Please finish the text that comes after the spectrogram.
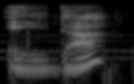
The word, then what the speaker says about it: Ada: You got to say it like Leon from the OG. Ada, sure, why not?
